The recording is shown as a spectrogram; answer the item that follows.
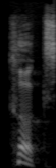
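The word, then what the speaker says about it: Coke: Sir, now this is pronounced Cook, Sir Edward Cook.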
